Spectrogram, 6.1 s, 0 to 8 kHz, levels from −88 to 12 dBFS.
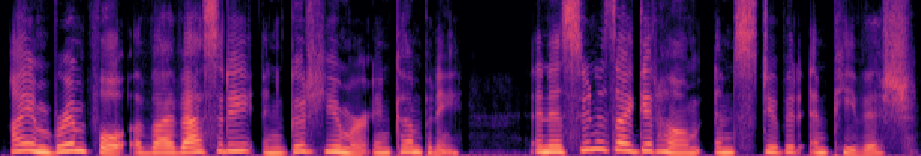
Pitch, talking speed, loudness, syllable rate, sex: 260 Hz, 205 wpm, -16 LUFS, 5.7 syllables/s, female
